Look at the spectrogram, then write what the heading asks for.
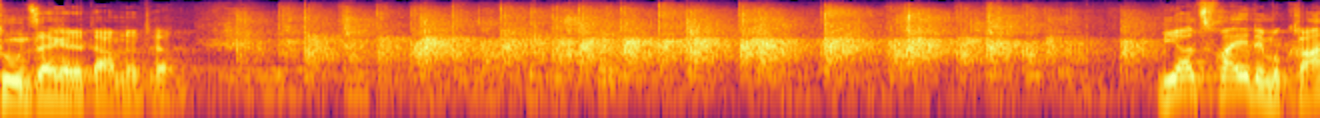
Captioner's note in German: Beifall Freie Demokraten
